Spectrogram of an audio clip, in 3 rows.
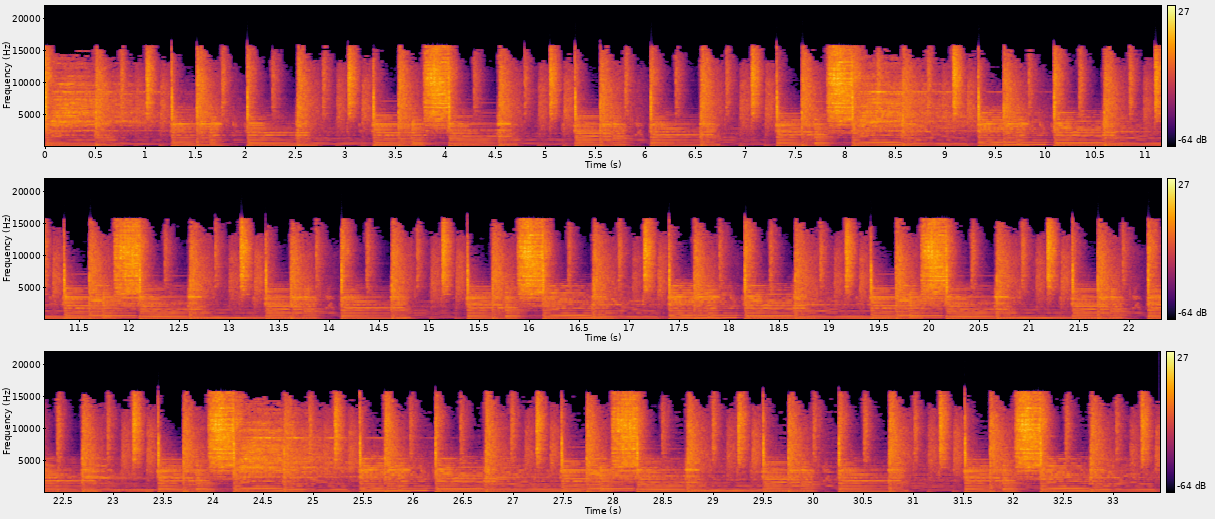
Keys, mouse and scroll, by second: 5.1-7.0 ctrl+drag, 8.8-10.7 ctrl+drag, 10.9-13.8 ctrl+drag, 16.0-17.7 ctrl+drag, 19.7-20.9 ctrl+drag, 22.8 ctrl+click, 24.1-25.6 ctrl+drag, 27.9 ctrl+click, 29.0 ctrl+click, 31.1 ctrl+], 32.1 ctrl+click.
